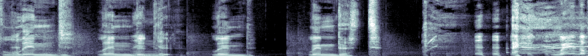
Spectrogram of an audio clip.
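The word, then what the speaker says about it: Lindt: chocolate lint gold bunny Lind I'm sorry is l l n DT how do you say that Lind chocolate I don't know but yeah Lind doesn't sound very appetizing I no it's Lind Lind Lind Lind Lind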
